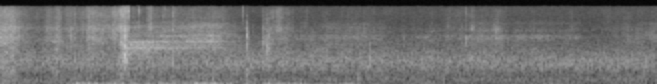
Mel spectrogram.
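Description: Rustling and scuffing of a nylon parachute container as hands work the closing pin through the closing loop, with a few sharp scrapes in the first two seconds, then quieter.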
